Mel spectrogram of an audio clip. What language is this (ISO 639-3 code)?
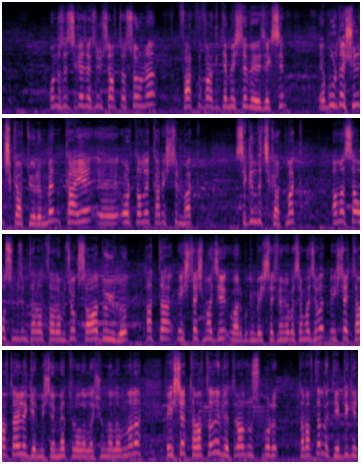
tur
